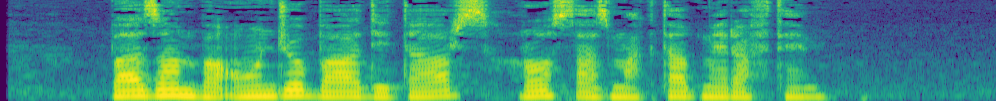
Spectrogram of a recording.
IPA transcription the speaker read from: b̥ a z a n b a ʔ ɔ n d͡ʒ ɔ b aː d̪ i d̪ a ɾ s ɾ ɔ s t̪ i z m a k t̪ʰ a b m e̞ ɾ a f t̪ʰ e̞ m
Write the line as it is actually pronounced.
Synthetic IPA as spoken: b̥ a z a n b a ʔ ɔ n d͡ʒ ɔ b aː d̪ i d̪ a ɾ s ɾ ɔ s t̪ a z m a k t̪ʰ a b m e̞ ɾ a f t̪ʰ e̞ m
